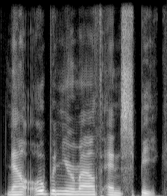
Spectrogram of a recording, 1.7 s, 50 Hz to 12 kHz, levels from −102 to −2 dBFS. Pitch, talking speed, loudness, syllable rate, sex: 160 Hz, 215 wpm, -18 LUFS, 4.8 syllables/s, male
